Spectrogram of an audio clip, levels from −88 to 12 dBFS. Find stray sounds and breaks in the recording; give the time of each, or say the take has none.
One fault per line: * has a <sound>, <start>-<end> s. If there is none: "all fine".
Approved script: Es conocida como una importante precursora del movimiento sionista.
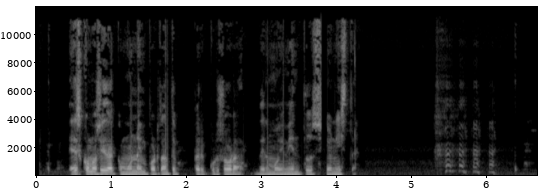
* has a dropout, 3.8-3.9 s
* has a laugh, 5.3-6.2 s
